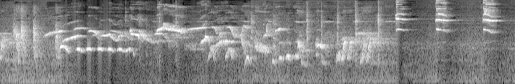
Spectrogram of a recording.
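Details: Trained White-rumped shama in competitive song, flicking its tail: a flowing stream of clear whistles and warbled twists for four seconds, followed by a few isolated sharp clicks and high thin notes.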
